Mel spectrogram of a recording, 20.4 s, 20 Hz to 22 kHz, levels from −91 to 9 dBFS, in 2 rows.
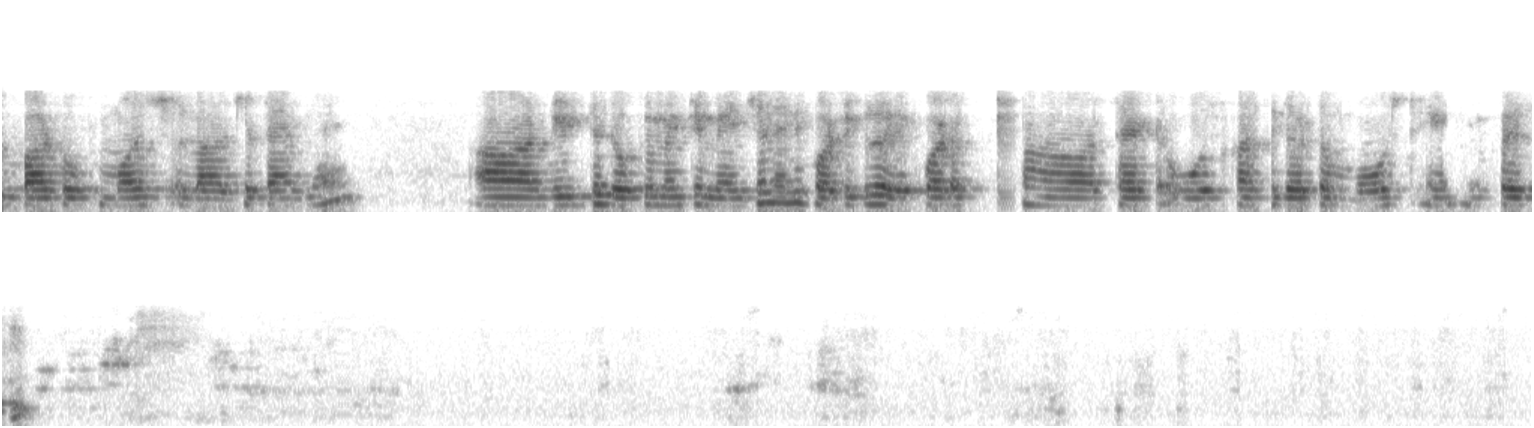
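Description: Speech carried through the GSM full-rate codec: the band stops near 3.5 kHz and the voice has the buzzy, gravelly roughness of regular-pulse excitation, which fits the 13 kbps full-rate codec. Narrowband codecs that band-limit the voice just as hard, such as G.711, sound smooth rather than gritty. Lost GSM frames then hold the sound as a brief metallic ring: 80 ms at 6.66 s just before "uh that was", 40 ms at 8.42 s between "uh that was" and "the most", and 80 ms at 12.44 s. A dropout with no concealment would leave a silent gap or a click, not this ring.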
